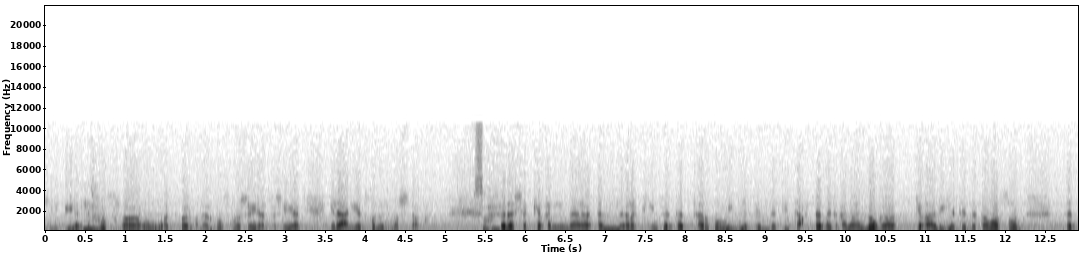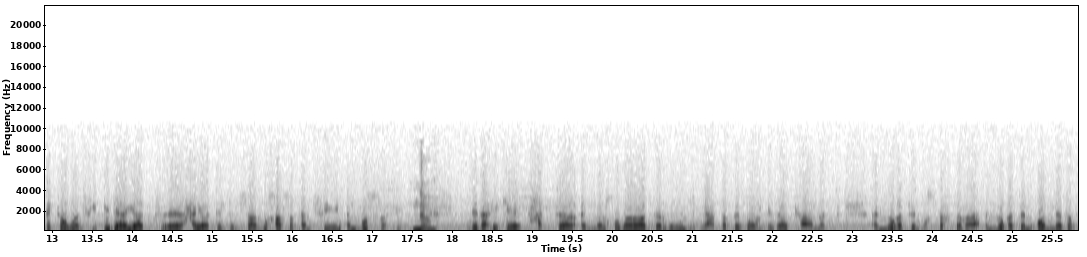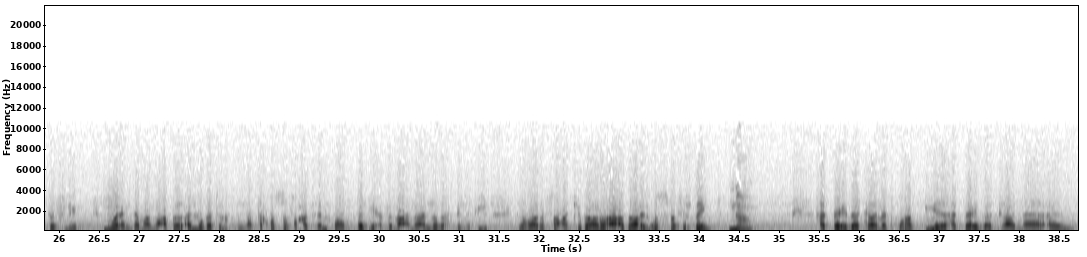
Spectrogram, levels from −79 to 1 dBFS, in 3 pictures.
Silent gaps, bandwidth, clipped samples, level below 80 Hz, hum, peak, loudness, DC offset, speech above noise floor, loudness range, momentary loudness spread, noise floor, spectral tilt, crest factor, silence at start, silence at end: none; 10.5 kHz; under 0.1%; -62 dBFS; 50 Hz at -60 dBFS; -4 dBFS; -25 LUFS; under 0.1%; 22 dB; 6 LU; 14 LU; -47 dBFS; -7.5 dB/octave; 20 dB; 0.05 s; 0.05 s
